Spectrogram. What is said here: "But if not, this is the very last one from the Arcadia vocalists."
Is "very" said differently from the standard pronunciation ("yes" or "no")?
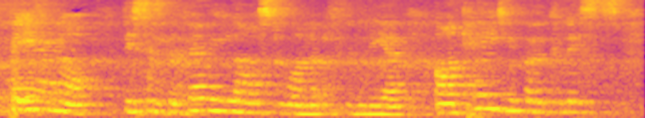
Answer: no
